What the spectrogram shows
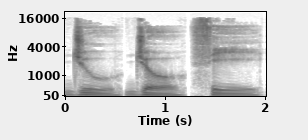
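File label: "jujothi", concatenated syllables; Affixing experiment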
